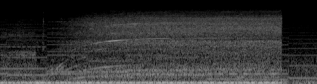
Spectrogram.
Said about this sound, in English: if you want a compact and pretty powerful 12 volt vacuum cleaner, and yes, it has a cord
